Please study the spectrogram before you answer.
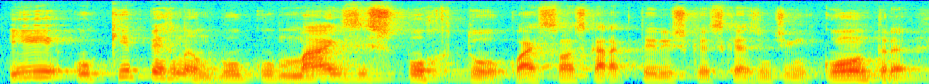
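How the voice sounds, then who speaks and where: A man hosting a talk show who asks the guest formal, measured questions. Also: mid-range voice, warm tone. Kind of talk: interview questions.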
